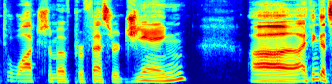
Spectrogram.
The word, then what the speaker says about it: Jiang: watch some of Professor Jiang. Uh I think that's how you pronounce it. Jen, is that how you pronounce it? Um, like Jane, but G I A N G.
